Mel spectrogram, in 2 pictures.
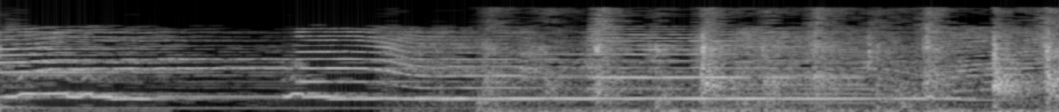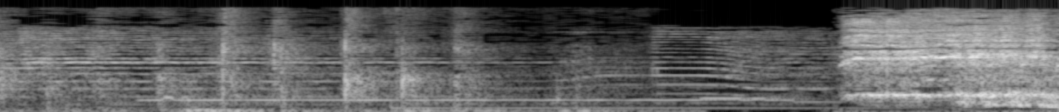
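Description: A white horse whinnies loudly in long, wavering, falling cries over a steady low drone, with scattered tapping hits throughout and a sudden burst of hiss at the very end.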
